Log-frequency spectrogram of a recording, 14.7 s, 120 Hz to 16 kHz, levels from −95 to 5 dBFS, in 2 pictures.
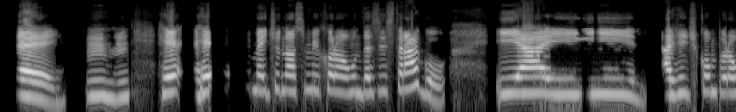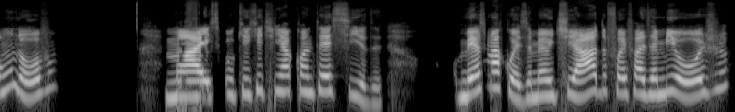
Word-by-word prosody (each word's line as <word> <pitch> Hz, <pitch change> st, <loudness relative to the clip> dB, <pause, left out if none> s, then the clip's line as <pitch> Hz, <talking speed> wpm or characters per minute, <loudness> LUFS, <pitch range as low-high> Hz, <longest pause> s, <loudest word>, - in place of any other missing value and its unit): Tem, 215 Hz, -8 st, +7 dB, 0.2 s
uhum, 235 Hz, -2 st, -6 dB, 0.3 s
re 285 Hz, +2 st, +5 dB
recentemente 305 Hz, +2 st, -1 dB
o 325 Hz, -, -9 dB
nosso 300 Hz, +1 st, -1 dB
microondas 290 Hz, -3 st, -5 dB
estragou. 300 Hz, -, +1 dB, 0.5 s
E 275 Hz, +1 st, +1 dB
aí, 265 Hz, -3 st, +2 dB, 0.2 s
a 255 Hz, -, +6 dB
gente 270 Hz, 0 st, -8 dB
comprou 285 Hz, -2 st, -4 dB
um 360 Hz, +5 st, -11 dB
novo 265 Hz, +6 st, -6 dB, 1.1 s
mas, 235 Hz, 0 st, +3 dB
o 260 Hz, -1 st, -13 dB
que 265 Hz, +1 st, -11 dB
que 310 Hz, +4 st, -10 dB
tinha 295 Hz, -1 st, -4 dB
acontecido? 280 Hz, -, -7 dB, 0.8 s
Mesma 300 Hz, +9 st, +2 dB
coisa, 215 Hz, 0 st, -6 dB
meu 240 Hz, +2 st, -4 dB
enteado 255 Hz, +4 st, 0 dB
foi 275 Hz, -2 st, -7 dB
fazer 260 Hz, -1 st, -3 dB
miojo, 265 Hz, +2 st, -4 dB
270 Hz, 115 wpm, -23 LUFS, 245-295 Hz, 1.1 s, Tem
